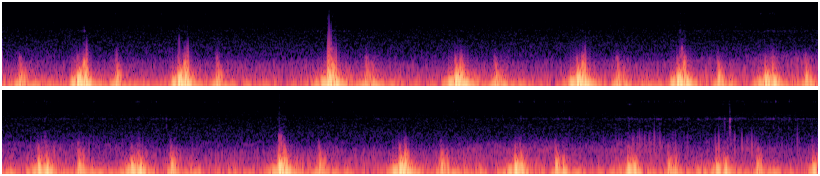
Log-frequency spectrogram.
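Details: Low heart thumps with shifting beat-to-beat spacing and noticeable pauses, speeding and slowing, recorded a few minutes after morning exercises: sinus arrhythmia during recovery.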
